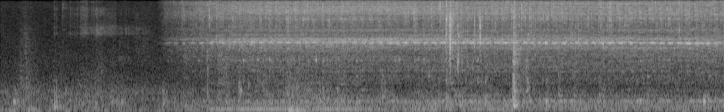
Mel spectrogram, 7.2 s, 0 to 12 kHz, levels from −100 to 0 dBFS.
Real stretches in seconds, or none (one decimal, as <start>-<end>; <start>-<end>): 0.0-7.2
